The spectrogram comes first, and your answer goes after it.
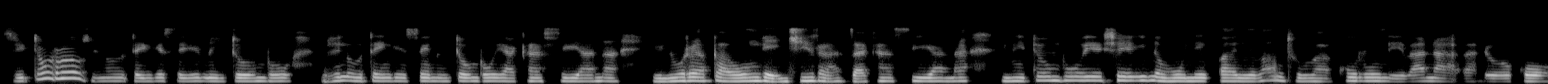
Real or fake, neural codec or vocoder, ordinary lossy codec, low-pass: fake; codec, 24 kHz, 1.2 kbps, DualCodec; Opus, 24 kbps; 5.4 kHz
